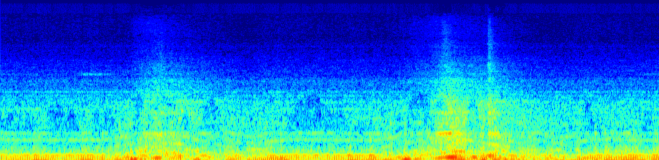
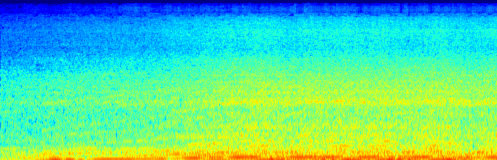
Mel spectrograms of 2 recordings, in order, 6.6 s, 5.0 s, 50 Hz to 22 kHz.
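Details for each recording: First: 2002 BMW E46 M3, almost 200,000 km, after replacing the TPS sensor: deep, even engine note climbing slowly through the revs with no sputter or cut-out where it used to sputter; normal revving. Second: BMW E46 M3 petrol engine running warm: uneven, faltering low drone that stutters almost like a misfire, worse when hot, with lost top-end power; suspected Vanos, actually a faulty throttle position sensor, fixed by replacing it.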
